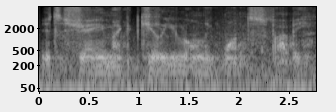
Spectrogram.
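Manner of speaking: low, soft, menacing whisper over the casket; cold whisper. Acted. Punisher whispering to dead Bobby, cold and soft. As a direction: breathe it like a private threat.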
